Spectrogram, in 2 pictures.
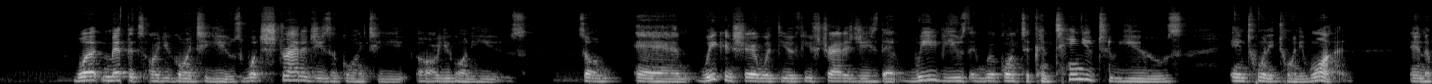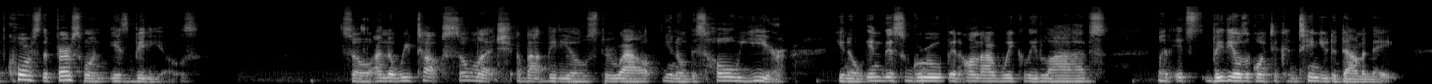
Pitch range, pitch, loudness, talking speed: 140-165 Hz, 150 Hz, -25 LUFS, 170 wpm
